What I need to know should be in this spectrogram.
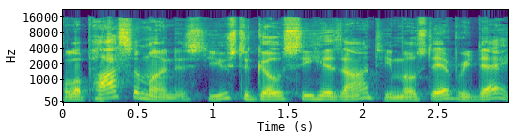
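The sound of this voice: Lively intonation in an unforced reading voice.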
